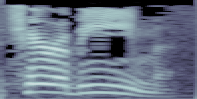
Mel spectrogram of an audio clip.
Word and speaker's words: cherubim: All right, the seraphim that surround the throne, the angels, the cherubim, which is the proper way of pronouncing it, not the seraphim, it's the seraphim.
